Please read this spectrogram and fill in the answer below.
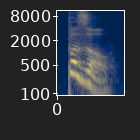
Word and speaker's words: puzzle: can't solve this puzzle try not to say puzzle puzzle pzz pzz puzzle you need to go quickly from the P to the Z puzz puzzle I can't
